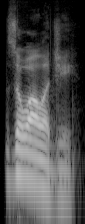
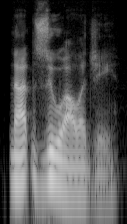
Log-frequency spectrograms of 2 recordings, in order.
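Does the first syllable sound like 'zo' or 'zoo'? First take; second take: zo; zoo. First: The first syllable sounds like 'zo'. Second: The first syllable sounds like 'zoo'. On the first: The speaker calls it right. "The first two letters is not zoo, it's zo" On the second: The speaker calls it wrong. "It would be zoology if you were to pronounce it zoo"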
